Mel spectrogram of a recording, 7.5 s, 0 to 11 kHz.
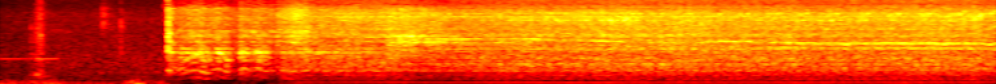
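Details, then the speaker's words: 2003 Jeep Liberty Sport 3.7 after a partial engine rebuild, key cycled to prime the empty fuel system: the starter cranks and the engine fires cleanly into a steady, even idle with no knocks or misses. The tensioner pulley was later noted to sound off. "that sounds that sounds really good"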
